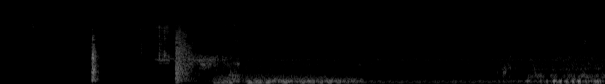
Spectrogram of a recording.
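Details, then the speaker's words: 1979 VW Beetle that sat over a decade, after a full fuel system rebuild (pump, injectors, tank, lines, regulator). A few clicks, then a steady, even low rumble with no misses; smooth idle, though the belt slaps slightly. "It seems to be running really well. It's running smoothly."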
